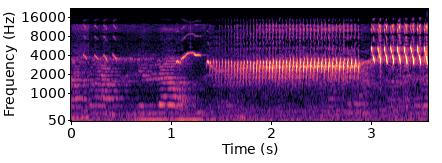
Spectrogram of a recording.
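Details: Canary in long, lively song, played to make other canaries join in: a few scattered chirps and a rising slur lead into a sustained buzzy trill, then a fast, bright, high-pitched series of repeated notes.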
